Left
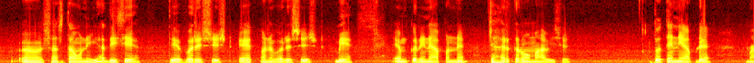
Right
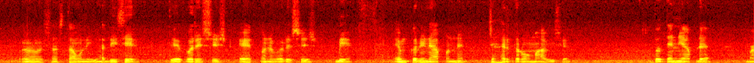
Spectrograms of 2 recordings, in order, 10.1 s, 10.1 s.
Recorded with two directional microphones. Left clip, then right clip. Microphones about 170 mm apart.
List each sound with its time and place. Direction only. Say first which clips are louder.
0.3 s speech: left 15 dB; 50° left (ahead or behind)
8.7 s speech: left 12 dB; 55° left (ahead or behind)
